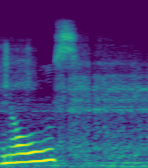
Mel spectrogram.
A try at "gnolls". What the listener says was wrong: It's just pronounced gnolls. The G is silent.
